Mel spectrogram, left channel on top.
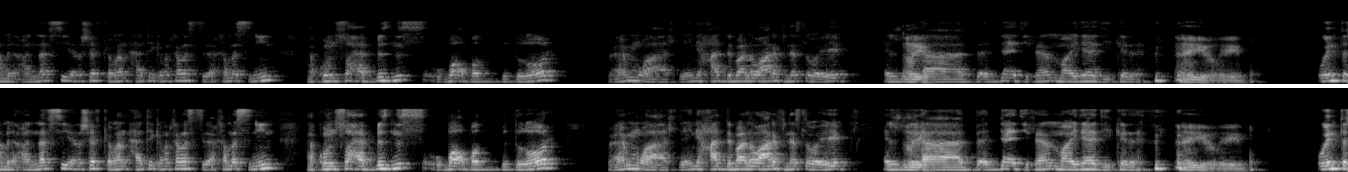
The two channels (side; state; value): left; quieter; 8.8 dB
